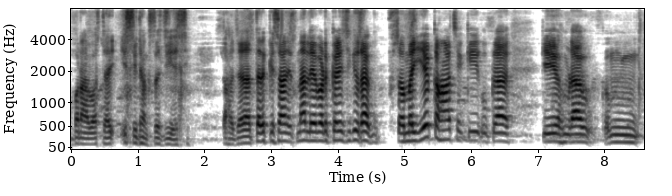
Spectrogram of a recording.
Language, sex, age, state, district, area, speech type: Maithili, male, 60+, Bihar, Purnia, urban, spontaneous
